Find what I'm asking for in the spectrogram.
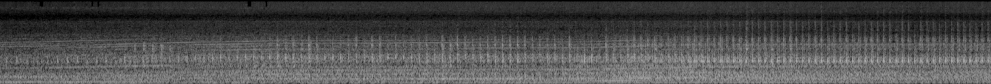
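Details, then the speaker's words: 2006 Bentley Continental Flying Spur (salvage), running after oil pan refitted and fresh oil added: steady knock about three times a second deep in the block under engine hum; suspected rod bearing knock from the bottom end, engine likely needs replacing. "Well, I'm not very pleased after hearing that noise, because it definitely does sound like it's something on the bottom end."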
